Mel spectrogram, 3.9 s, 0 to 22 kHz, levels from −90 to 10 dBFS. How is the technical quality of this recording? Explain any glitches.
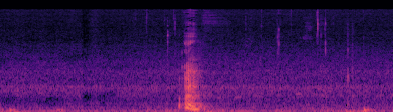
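Two quick glitches, both repeated buffers: at 0.71 to 0.73 s and at 2.9 s, fresh audio arrived late, so a roughly 10 ms chunk replayed twice, then once, giving brief clicky stutters.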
